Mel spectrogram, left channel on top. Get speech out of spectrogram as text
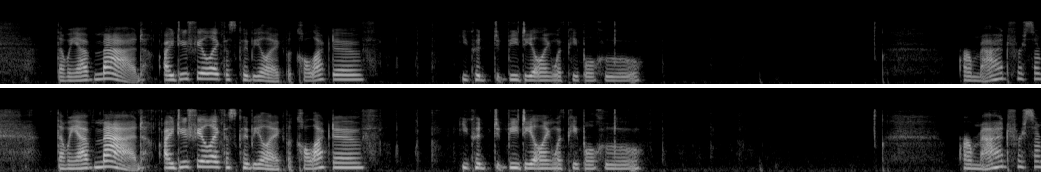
Then we have mad. I do feel like this could be like the collective. You could be dealing with people who are mad for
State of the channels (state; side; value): quieter; left; 5.2 dB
